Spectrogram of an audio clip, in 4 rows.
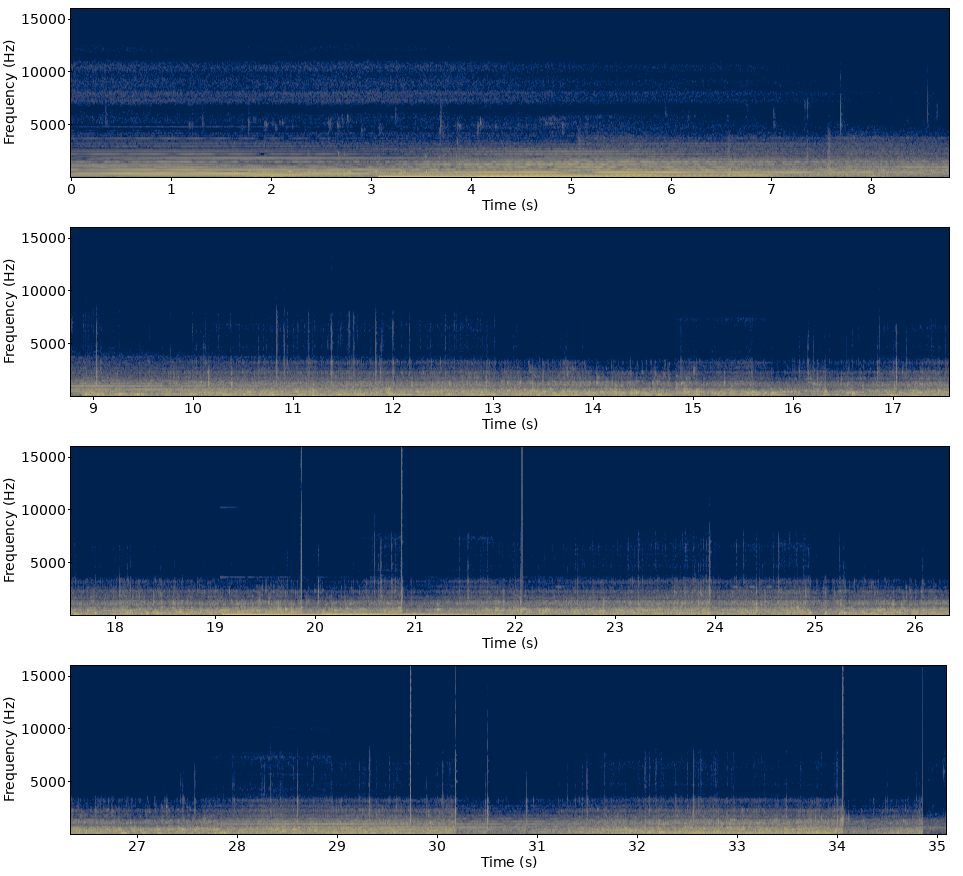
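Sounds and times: underwater bubbling wash: 1.8 - 34.9
deep low rumble: 3.1 - 12.1, 19.1 - 23.9
faint held tones: 19.1 - 23.8.

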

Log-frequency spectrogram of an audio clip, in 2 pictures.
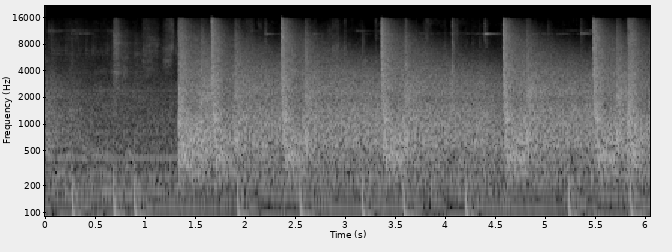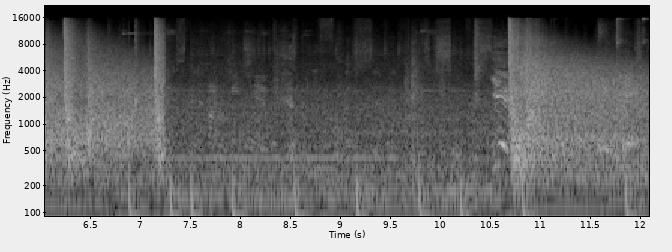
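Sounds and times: handgun shots echoing indoors: 0.0 - 7.4, 10.7 - 12.0.

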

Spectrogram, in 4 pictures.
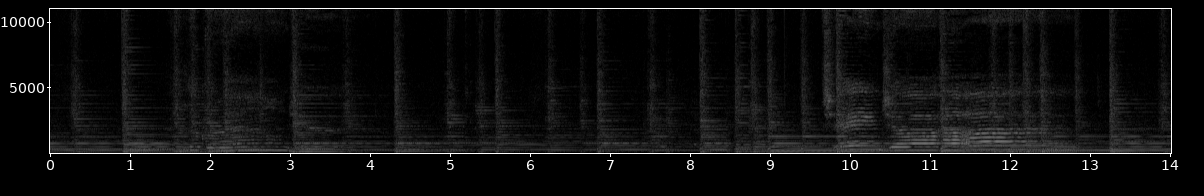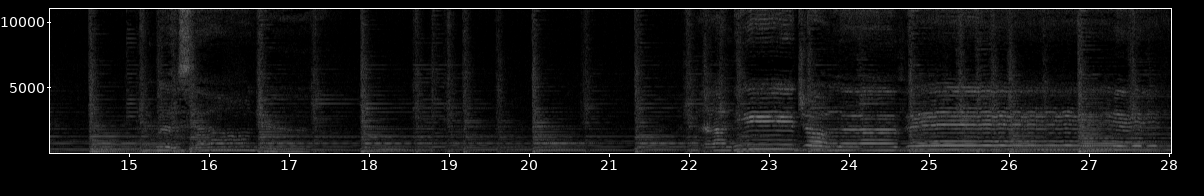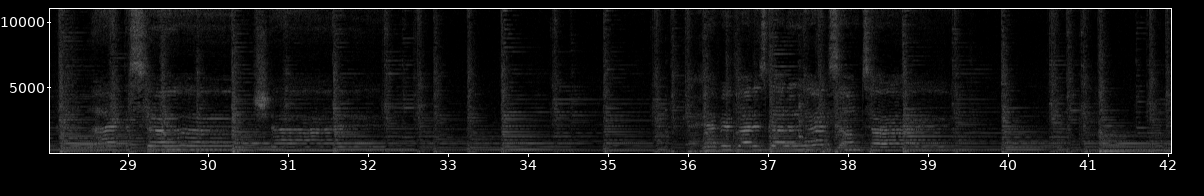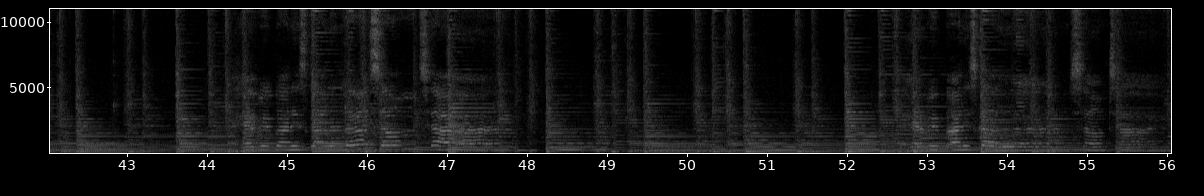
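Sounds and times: strummed acoustic guitar: 0.0 - 56.0
person singing: 1.0 - 4.5, 7.3 - 13.3, 15.0 - 18.6, 22.0 - 32.7, 35.8 - 40.8, 44.2 - 49.1, 52.5 - 56.0.

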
